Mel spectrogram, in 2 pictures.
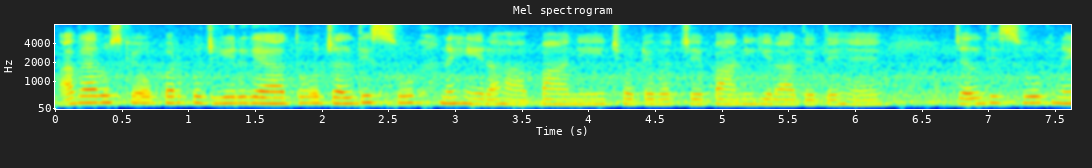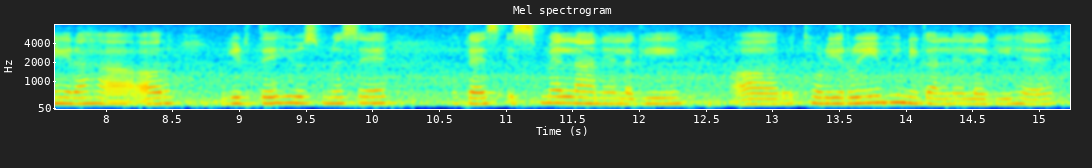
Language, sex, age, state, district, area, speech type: Urdu, female, 18-30, Telangana, Hyderabad, urban, spontaneous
